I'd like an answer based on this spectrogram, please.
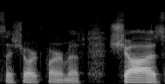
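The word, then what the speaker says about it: Xia: is x i it's the short form of Shaw as it's pronounced the shaw Dynasty and he's from the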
